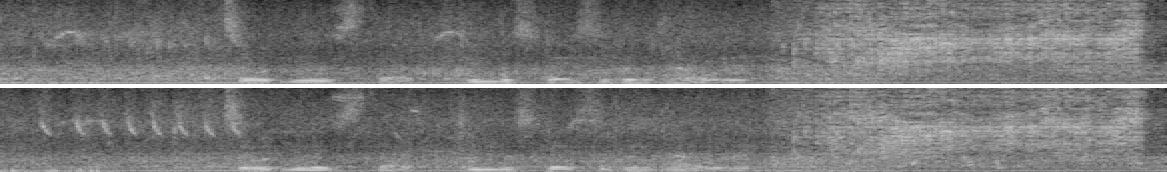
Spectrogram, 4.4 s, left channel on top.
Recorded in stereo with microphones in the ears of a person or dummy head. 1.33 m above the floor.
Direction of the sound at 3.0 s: 25° left (ahead or behind).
